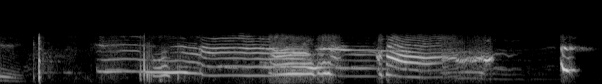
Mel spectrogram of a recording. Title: Child crying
